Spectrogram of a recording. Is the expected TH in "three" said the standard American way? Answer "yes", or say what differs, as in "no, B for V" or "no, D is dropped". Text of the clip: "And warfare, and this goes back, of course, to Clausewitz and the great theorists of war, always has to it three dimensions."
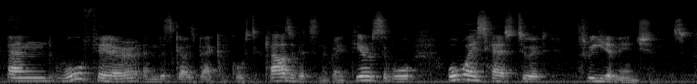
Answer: yes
